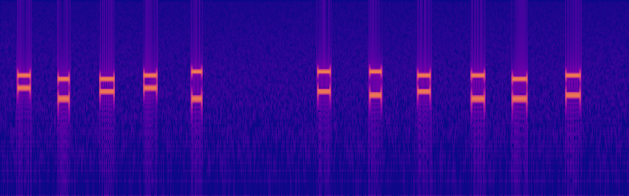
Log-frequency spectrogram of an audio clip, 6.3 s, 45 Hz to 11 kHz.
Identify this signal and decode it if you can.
DTMF, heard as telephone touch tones, dialled by hand, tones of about 130 ms. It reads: 01703 968215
